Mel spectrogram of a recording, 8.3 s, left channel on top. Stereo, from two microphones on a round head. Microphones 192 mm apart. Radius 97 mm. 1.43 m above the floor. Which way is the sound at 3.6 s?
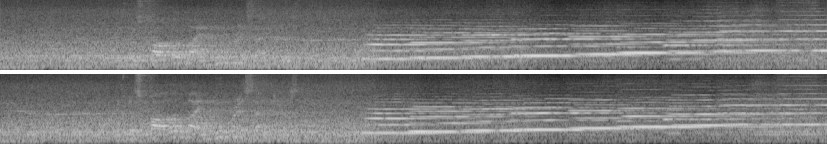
5° right (ahead or behind).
